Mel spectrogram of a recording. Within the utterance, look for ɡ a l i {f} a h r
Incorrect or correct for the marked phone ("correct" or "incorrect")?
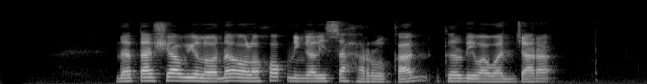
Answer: incorrect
